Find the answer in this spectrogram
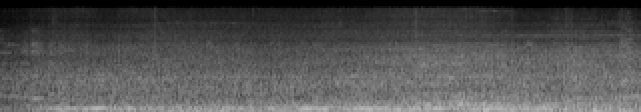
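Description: City street traffic noise with a city bus's engine running close by, a steady low hum over the rumble of the street. It fades in at the start.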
